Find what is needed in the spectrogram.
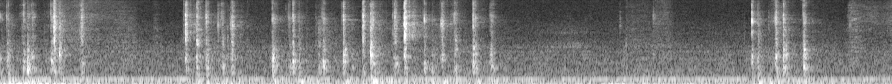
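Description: Faint typing on a computer keyboard: a quick run of key clicks for about two and a half seconds, then a couple more near the end, as a short phrase is typed.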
